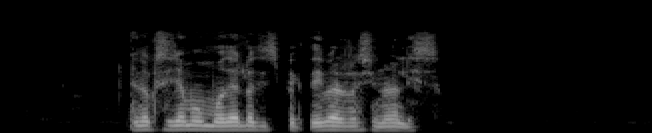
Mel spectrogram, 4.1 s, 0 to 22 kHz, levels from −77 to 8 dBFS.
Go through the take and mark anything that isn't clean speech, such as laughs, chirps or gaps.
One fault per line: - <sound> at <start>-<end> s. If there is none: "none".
none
